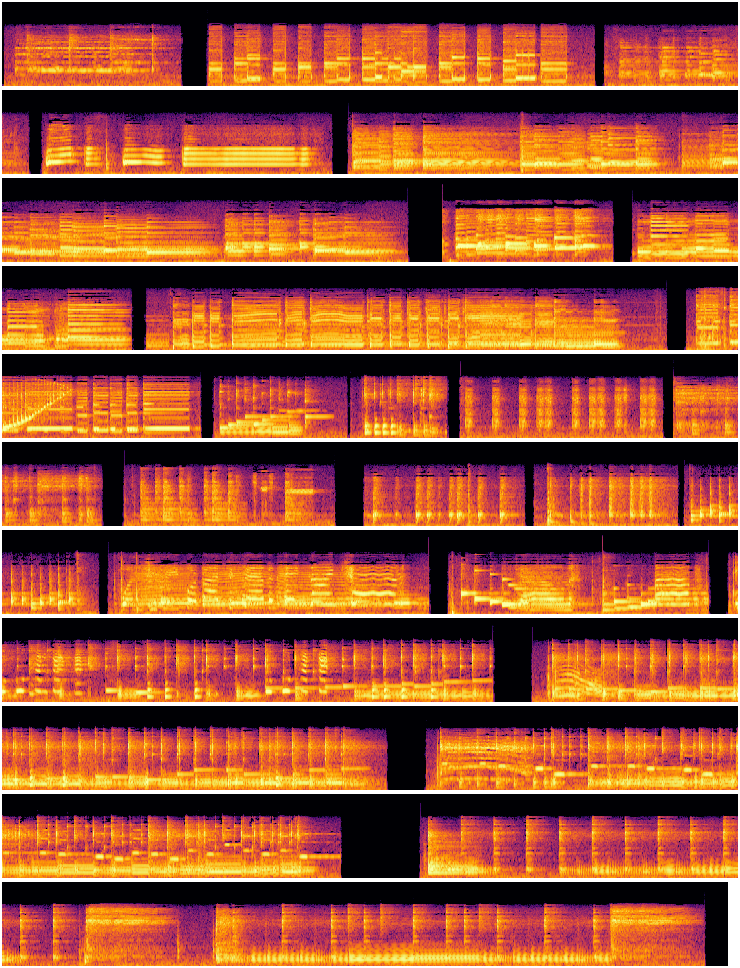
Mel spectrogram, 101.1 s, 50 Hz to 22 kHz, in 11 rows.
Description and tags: Children's Toy Musical Samples
Samples of children's toys playing different music. 4 Piano, 3 Guitars, 2 Vocals, childlike synths and celestas, and a various other drum beats in different styles.
banjo, celesta, children, guitar, kalimba, kid, low-quality, music, piano, riff, sample, sax, steel, synth, toy, violin, vocals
